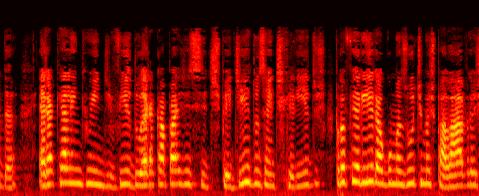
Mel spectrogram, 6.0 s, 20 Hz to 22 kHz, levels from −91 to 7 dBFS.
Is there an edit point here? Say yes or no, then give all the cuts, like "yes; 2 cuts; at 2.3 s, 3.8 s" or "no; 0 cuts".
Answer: yes; 1 cut; at 4.1 s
